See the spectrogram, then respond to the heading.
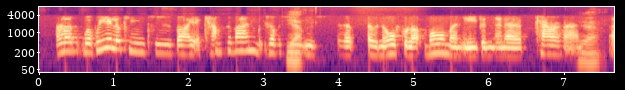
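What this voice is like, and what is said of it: English accent. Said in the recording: “as you can tell by my accent, I'm English originally”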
